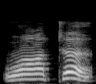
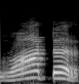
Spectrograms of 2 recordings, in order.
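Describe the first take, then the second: First: வாட்டர் with rounded W and the final r dropped; rounded W, silent R. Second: வாட்டர் with a flat, unrounded W and final r. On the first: Teacher modelling the word for learners, rounded W, no r. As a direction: round the lips into வாட்டர், end on an open vowel. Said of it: "இந்த ஆர் சவுண்டையும் நிறுத்திக்கணும்". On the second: Teacher showing learners the flat way to avoid. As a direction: say வாட்டர் flatly, lips unrounded, r sounded. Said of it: "பிளாட்டா வராம". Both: Shown as a demonstration.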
